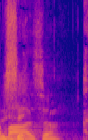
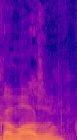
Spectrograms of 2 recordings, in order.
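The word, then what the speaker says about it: Cavazo: Now, Carlos, I don't know how Cavazzo. – I never know how to say his last name. – Cavazzo, quite right.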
